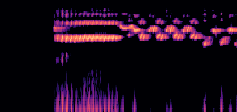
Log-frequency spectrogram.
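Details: From an old cassette, a European goldfinch gives taqsrain-style song: a drawn-out high tinkling note running into quick chattering twitters, with faint low thumps in the background.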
